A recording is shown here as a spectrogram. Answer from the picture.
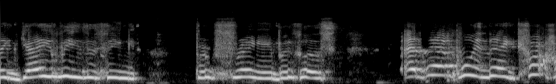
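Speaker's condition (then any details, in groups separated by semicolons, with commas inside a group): Cerebral palsy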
